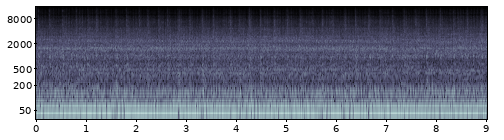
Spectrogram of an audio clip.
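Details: Jet boat two-stroke engine with freshly rebuilt carbs and new gaskets, running on a water hose: steady, even low rumble with a fast buzzy beat, no misses or knocks; idling smoothly.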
